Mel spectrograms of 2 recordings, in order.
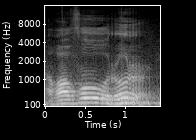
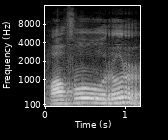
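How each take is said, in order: First: The final n merges into an r sound. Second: The final n merges into an r sound.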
